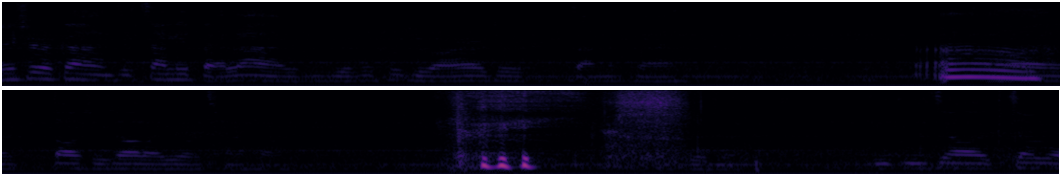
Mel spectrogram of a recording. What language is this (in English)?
Chinese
